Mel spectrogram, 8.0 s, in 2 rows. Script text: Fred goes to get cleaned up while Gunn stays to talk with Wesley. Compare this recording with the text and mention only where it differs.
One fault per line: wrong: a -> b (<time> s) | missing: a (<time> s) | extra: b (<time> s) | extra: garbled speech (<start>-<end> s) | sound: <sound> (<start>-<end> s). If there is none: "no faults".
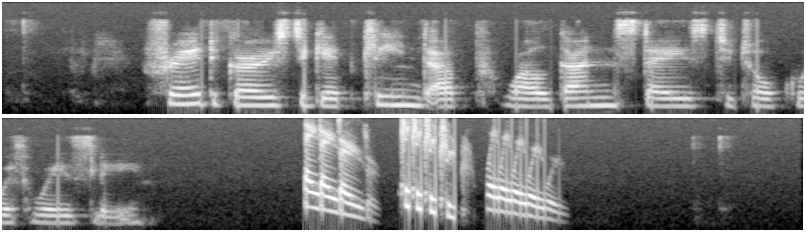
sound: chirp (5.5-6.9 s)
